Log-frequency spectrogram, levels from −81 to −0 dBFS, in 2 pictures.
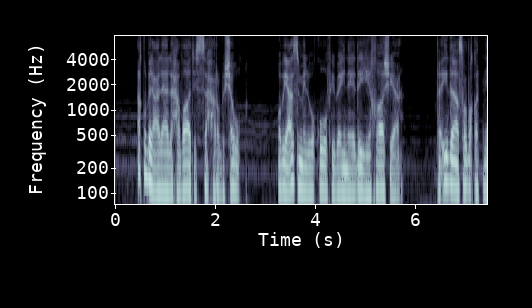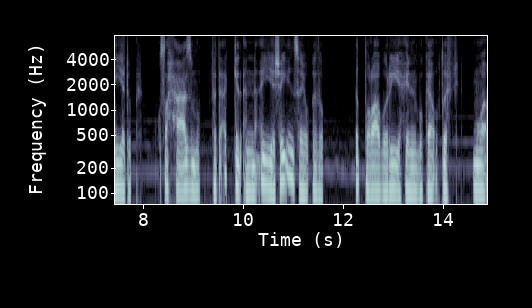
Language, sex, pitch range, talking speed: Arabic, male, 100-125 Hz, 100 wpm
